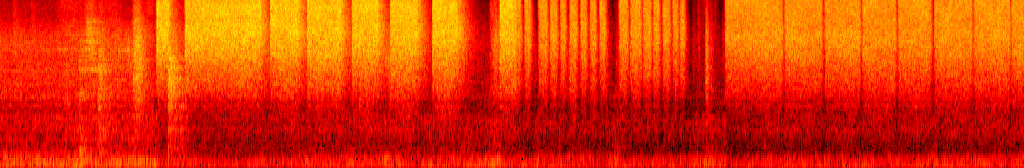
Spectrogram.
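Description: Gravity-feed spray gun hissing with compressed air as it lays a thin first coat of paint on plastic moldings, in bursts broken by short gaps as the trigger is pulled and released, then in longer steady passes. The first coat is sprayed at low pressure. A low hum runs underneath.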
